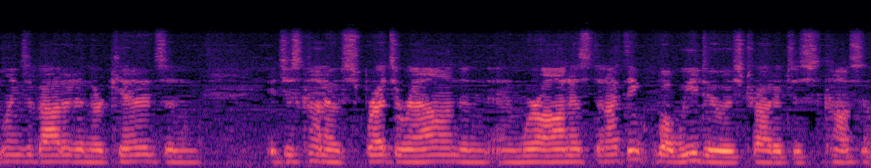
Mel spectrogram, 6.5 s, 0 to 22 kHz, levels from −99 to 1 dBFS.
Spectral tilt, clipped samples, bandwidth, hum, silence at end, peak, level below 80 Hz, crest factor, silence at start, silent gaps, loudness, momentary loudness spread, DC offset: -5 dB/octave; under 0.1%; 10.5 kHz; none; 0 s; -16 dBFS; -68 dBFS; 16 dB; 0 s; none; -31 LUFS; 10 LU; under 0.1%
